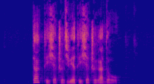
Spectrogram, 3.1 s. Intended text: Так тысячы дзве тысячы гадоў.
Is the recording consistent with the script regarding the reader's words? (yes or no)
yes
